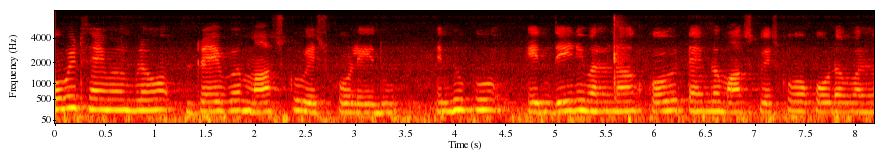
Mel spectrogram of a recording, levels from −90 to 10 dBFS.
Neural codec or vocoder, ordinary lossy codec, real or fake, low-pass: vocoder, 44.1 kHz, 128 mel bands every 512 samples, BigVGAN v2; none; fake; 7.2 kHz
